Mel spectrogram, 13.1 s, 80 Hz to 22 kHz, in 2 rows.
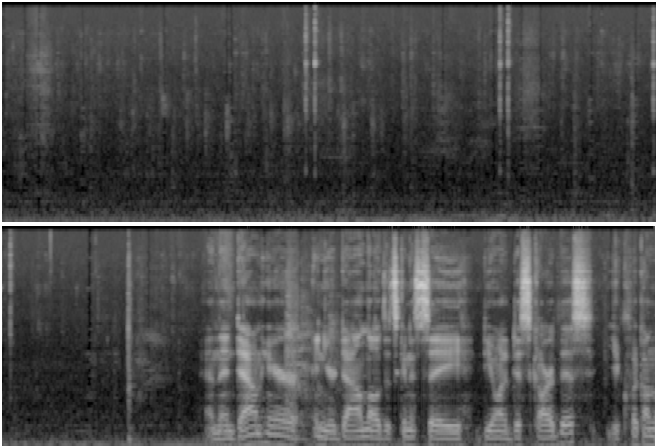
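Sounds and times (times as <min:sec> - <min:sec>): low electrical hum: 0:00.0 - 0:13.0
computer mouse clicks: 0:01.8 - 0:03.8, 0:04.8 - 0:07.1.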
